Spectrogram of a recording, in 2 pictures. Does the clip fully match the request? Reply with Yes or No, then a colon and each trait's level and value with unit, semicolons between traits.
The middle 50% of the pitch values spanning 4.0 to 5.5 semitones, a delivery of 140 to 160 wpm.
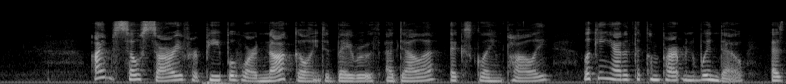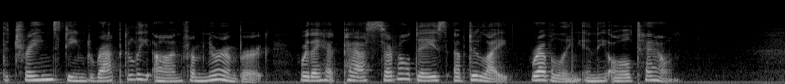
Yes: average, 4.7 semitones; average, 155 wpm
